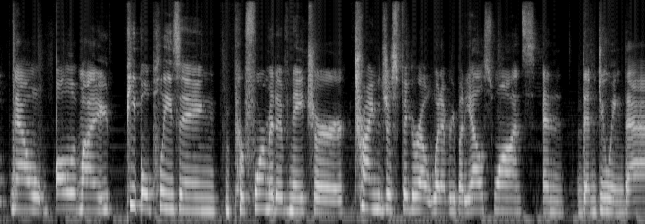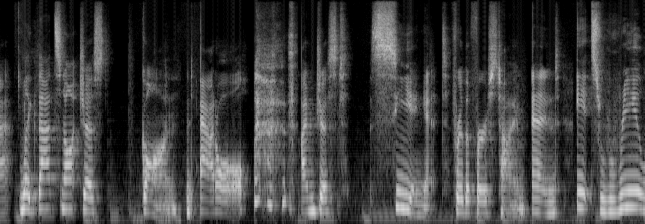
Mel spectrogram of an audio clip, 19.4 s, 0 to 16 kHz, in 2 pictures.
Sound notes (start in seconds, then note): 13.4 laughs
